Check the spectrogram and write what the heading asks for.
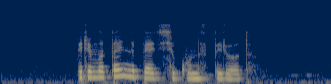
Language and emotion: Russian, neutral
